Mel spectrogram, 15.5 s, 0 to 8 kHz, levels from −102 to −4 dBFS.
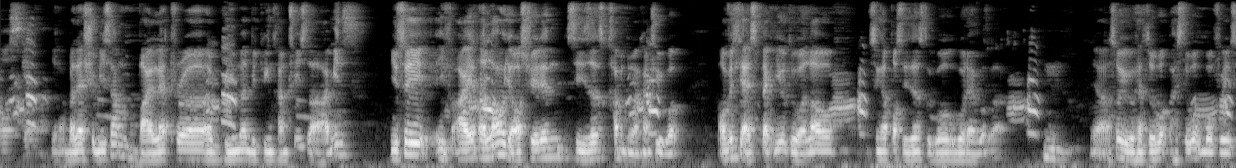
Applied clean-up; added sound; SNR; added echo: classical method WPE with log-MMSE.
